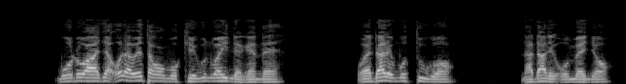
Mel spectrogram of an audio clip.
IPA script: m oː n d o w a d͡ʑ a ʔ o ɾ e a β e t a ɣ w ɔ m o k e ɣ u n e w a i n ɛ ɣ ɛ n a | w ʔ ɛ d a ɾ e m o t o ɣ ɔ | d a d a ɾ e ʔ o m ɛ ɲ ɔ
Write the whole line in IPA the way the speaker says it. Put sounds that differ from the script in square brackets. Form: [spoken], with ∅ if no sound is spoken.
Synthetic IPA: m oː n d o w a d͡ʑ a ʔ o ɾ e a [w] e t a ɣ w ɔ m o k e ɣ u n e w a i n ɛ ɣ ɛ n [ɛ] | w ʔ ɛ d a ɾ e m o t [u] ɣ ɔ | [n] a d a ɾ e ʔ o m ɛ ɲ ɔ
